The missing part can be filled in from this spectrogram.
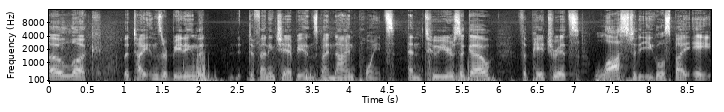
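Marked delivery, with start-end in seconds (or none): none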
